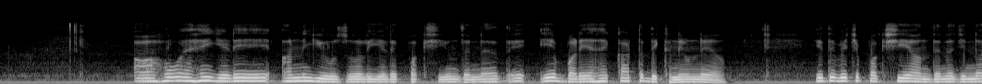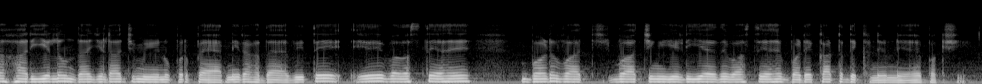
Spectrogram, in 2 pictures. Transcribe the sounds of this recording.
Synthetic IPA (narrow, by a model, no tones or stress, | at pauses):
aːɦõːɛɦẽːd͡ʒeːɽeːənjuːd͡ʒəld͡ʒeːɽeːpəkʃiːɦʊ̃nd̪eːnɛːt̪eːeːbəɽeːəɦẽːkəʈd̪ɪkʰneːɦʊ̃neːãː | ed̪eːbɪt͡ʃpəkʃiːãːnd̪eːnɛ̃ːd͡ʒɪnːãːɦəɾiːəlɦʊ̃nd̪aːɛːd͡ʒeːɽaːd͡ʒəmiːnʊpːəɾpɛːɾnĩːɾəkʰd̪aːɛːbiːt̪eːeːeast̪eːəɦẽː | bəɽa | ʋaːt͡ʃɪŋɡd͡ʒeːɽiːɛːd̪eːʋaːst̪eːəɦẽːbəɽeːkəʈd̪ɪkʰneːɦʊ̃nd̪eːaːeːpəkʃḭː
